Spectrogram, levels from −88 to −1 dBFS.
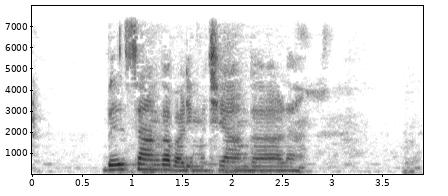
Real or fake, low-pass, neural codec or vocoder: real; 7.2 kHz; none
